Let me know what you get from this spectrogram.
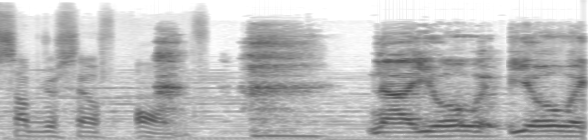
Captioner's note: laughs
